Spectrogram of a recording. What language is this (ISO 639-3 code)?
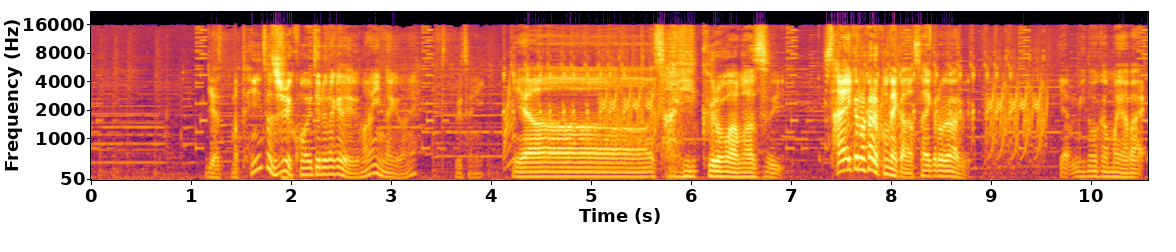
jpn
